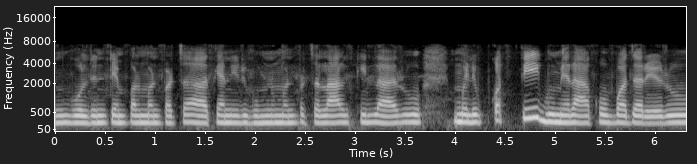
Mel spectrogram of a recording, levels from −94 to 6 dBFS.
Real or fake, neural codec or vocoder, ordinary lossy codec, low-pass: real; none; none; 7.2 kHz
